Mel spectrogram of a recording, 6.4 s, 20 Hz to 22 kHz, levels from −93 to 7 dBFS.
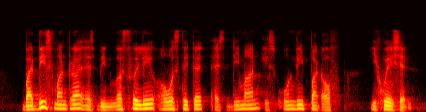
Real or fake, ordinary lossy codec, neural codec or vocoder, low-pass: fake; none; codec, 16 kHz, 2 kbps, FunCodec, trained on Chinese and English, 25 frames a second; 7.2 kHz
